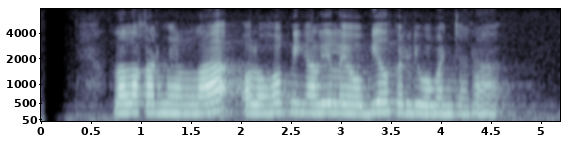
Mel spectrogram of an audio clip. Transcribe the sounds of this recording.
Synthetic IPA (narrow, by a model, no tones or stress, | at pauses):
lalakarmɛnlaɔlɔɦɔk̚niŋalilɛɔbilkɨrdiwawaɲt͡ʃaɾa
